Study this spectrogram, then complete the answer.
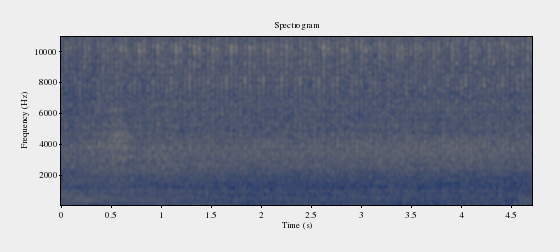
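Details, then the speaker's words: Kia New Carens 2.0 LPI at idle, no fault codes: uneven, lumpy irregular thumps with the ISC duty swinging up to 33% during the stumble; a misfire, likely ignition-related, though it never appeared under engine load. "많이 흔들리네요 그리고 탄수 센 싸 ifc isc 가 많이 흔들리네요"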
